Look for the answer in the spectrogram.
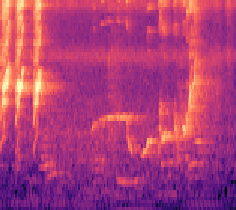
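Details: White-rumped shama in fighting mood, delivering a rapid 'trotol' style of song: three sharp, high chirps in quick succession open, then a pause before softer slurred whistles that rise and fall near the end, over a faint low hum.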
